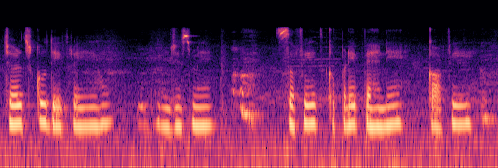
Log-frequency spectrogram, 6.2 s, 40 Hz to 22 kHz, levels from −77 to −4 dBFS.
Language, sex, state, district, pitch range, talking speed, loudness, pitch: Hindi, female, Rajasthan, Jaipur, 200-215 Hz, 105 wpm, -17 LUFS, 210 Hz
